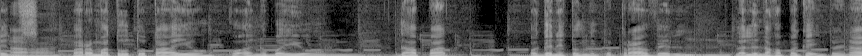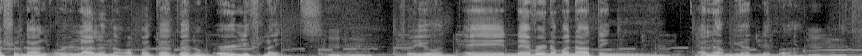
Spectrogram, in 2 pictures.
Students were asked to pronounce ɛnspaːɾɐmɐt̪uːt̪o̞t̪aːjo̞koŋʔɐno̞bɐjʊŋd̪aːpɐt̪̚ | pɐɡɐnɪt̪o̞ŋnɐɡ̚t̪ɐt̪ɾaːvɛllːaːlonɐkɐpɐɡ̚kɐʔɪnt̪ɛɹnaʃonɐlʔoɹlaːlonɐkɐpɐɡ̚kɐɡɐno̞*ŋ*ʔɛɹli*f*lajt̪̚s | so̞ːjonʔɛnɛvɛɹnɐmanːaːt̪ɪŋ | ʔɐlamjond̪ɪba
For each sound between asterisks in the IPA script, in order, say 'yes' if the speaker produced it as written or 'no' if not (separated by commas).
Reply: yes, yes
